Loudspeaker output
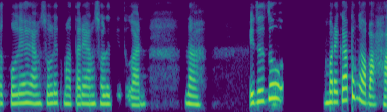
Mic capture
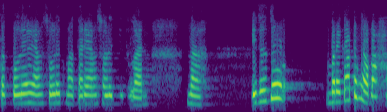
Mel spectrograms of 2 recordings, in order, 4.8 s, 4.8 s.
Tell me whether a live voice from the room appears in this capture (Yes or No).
No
